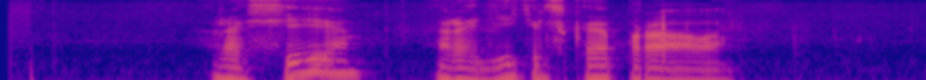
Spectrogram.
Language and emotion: Russian, neutral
